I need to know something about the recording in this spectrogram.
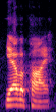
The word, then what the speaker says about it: Yavapai: All right, so now it's Pinal is red, and I'm going to mispronounce this county name. Yavapai. No, that's correct.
